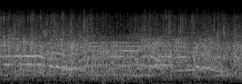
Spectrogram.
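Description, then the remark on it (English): A crowd of people clapping their hands unto God, a dense, steady wash of applause that stays loud and even throughout, with a faint murmur of voices mixed underneath. “Oh, come on, somebody, and clap your hands unto God.”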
